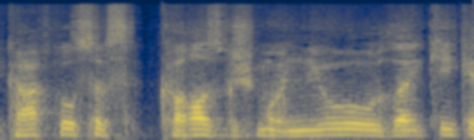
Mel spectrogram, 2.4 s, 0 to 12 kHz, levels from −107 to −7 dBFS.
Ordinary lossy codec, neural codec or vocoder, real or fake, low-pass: AAC, 32 kbps; codec, 16 kHz in and 24 kHz out, 0.6 kbps, FocalCodec, streaming, 2048 codes; fake; 10.8 kHz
